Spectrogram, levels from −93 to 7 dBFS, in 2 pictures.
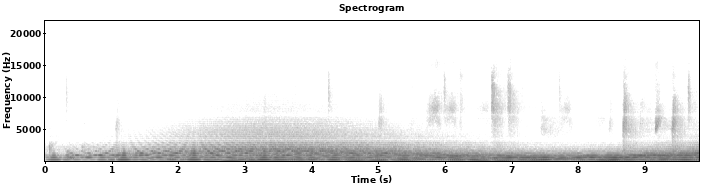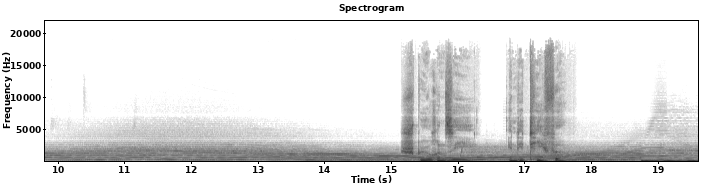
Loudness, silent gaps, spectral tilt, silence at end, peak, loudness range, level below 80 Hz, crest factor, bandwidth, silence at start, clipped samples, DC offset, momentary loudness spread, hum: -29 LUFS; none; -5.5 dB/octave; 0 s; -8 dBFS; 15 LU; -36 dBFS; 22 dB; 19 kHz; 0.05 s; under 0.1%; under 0.1%; 19 LU; none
